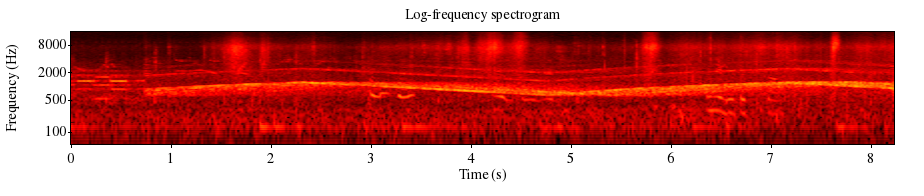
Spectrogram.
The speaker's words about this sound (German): Nicht wegen der Feuerwehr oder Polizei im Hintergrund. Ich glaube, diesen Geräuschen kann ich nicht unbedingt entgehen.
